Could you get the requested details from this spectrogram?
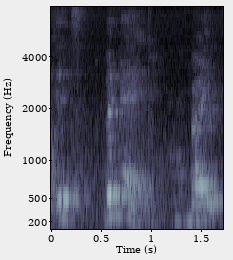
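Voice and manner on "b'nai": "B'nai" as buh-NAY, first vowel barely there; clipped little B onset in "B'nai", stress on the second syllable; short schwa. Shown as a demonstration. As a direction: say "B'nai" with just a quick B sound before NAY. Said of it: "just like a B sound".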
